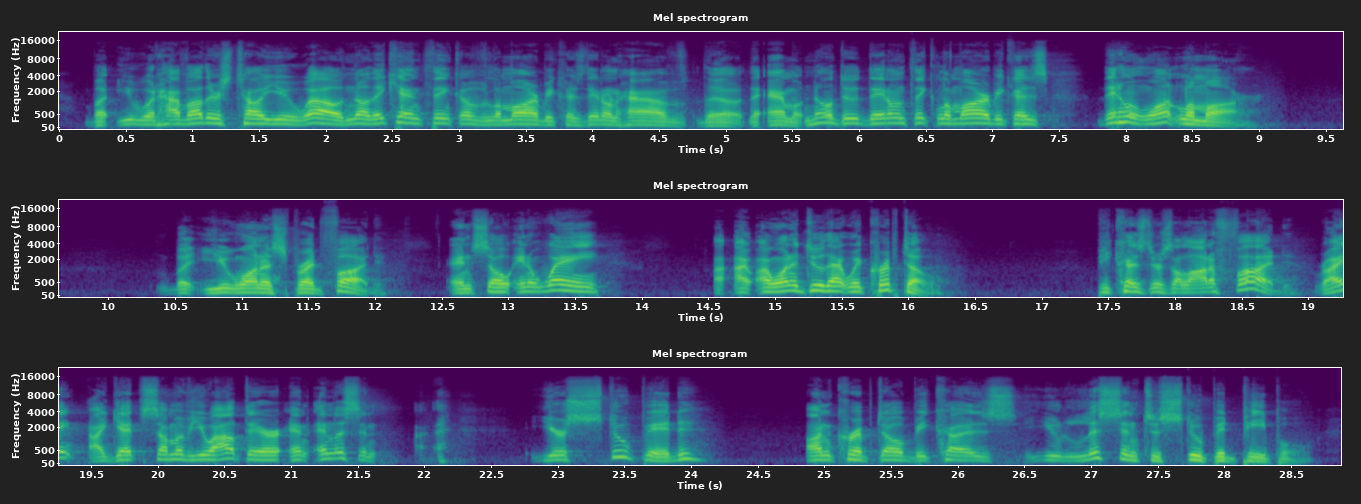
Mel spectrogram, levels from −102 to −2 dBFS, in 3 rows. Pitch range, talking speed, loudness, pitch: 125-160 Hz, 160 wpm, -22 LUFS, 145 Hz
